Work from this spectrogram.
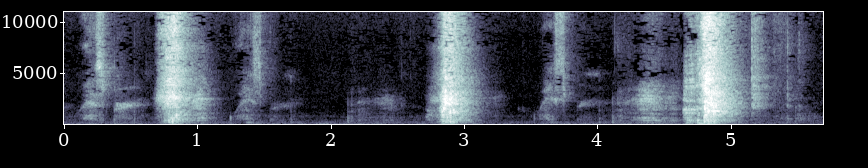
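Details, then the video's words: Red Siberian Husky named Maverick, trained to whisper for his treats, asking for cheese indoors: three soft, breathy huffs spaced about two seconds apart, each a brief airy burst with no voiced tone. "Funny red husky whispers for his treat"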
